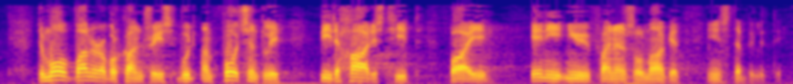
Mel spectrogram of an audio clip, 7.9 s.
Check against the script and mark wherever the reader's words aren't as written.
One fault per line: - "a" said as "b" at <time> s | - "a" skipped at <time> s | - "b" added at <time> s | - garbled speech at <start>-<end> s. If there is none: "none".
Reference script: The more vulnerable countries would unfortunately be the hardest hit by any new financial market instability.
none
